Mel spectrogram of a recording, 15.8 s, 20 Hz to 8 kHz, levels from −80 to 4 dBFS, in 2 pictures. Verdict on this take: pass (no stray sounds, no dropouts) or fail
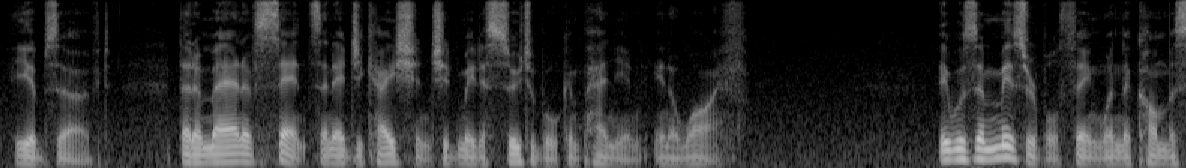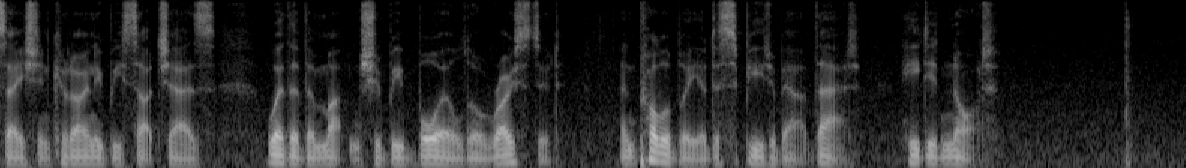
fail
